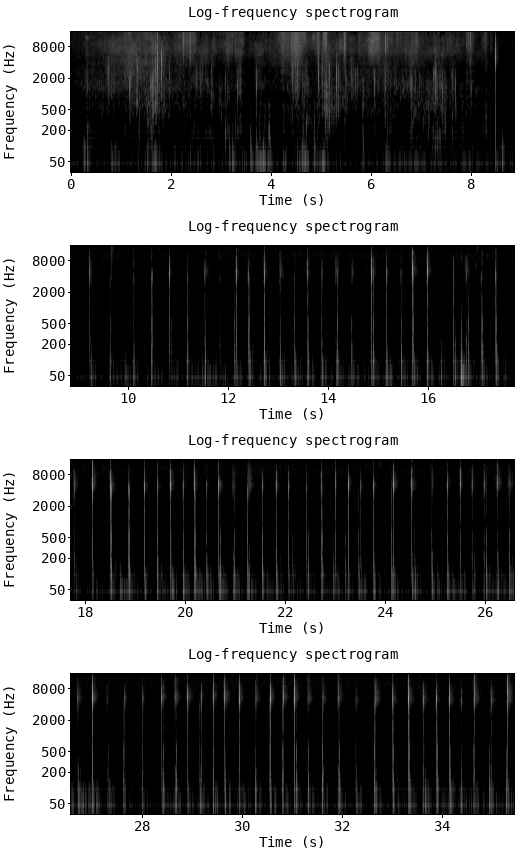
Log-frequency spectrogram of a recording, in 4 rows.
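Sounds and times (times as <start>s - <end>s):
fingers rubbing and rustling against a microphone: 0.2s - 35.4s
rapid crisp tapping clicks: 0.2s - 35.4s.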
